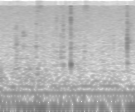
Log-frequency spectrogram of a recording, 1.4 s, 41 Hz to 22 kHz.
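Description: Light taps on a reflective 212 VIP aftershave bottle that looks metallic but is actually very plasticky and dirty. The clicks are short and dry with almost no ring over a steady low hum, and they sound like plastic rather than metal.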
